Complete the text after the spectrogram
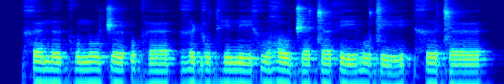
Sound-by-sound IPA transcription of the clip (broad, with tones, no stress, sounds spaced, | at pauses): x œː˨ n̪ əː˨˩˦ ɡʱ o˨ n̪ oː˨ t͡ʃ əː˨˩˦ ʔ o˨ ɡʱ œː˨ | ɣ əː˨ ɖ o˨˩˦ dʱ e˨ n̪ eː˨˩˦ x u˨˩˦ ʁ oː˨ d͡ʒ œ˨˩˦ d͡z œ˨˩˦ θ eː˨˩˦ β o˨˩˦ d͡z eː˨˩˦ | x əː˨ d͡z œː˨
